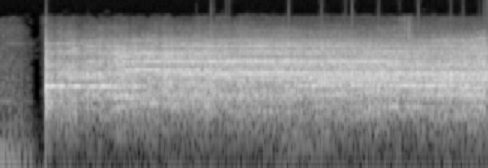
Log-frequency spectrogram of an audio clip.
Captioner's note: cheering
